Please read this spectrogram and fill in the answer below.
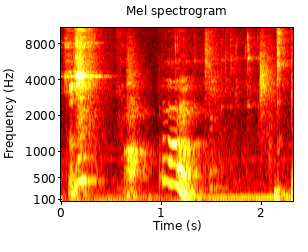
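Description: A few short voice-like sounds, the last one a pitched call sliding steeply down in pitch.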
